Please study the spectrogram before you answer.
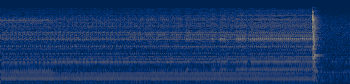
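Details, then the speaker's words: Mains-powered electronic unit with all indicators lit: steady, buzzy low hum with a rich overtone whine, ending abruptly with a click at switch-off; loud mains hum, suspected shorting transformer or power supply fault, not confirmed. "that sounds like a shorter transformer almost well Sammy's shorting out best for a spice Pickering you see the sky all the indicators are on yeah she ain't happy let's our power supply faults"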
